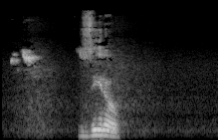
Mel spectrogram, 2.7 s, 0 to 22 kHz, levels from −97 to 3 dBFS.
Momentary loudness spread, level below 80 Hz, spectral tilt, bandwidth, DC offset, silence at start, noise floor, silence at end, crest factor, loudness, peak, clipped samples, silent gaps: 13 LU; -70 dBFS; -3.5 dB/octave; 16 kHz; under 0.1%; 0.15 s; -70 dBFS; 1.25 s; 20 dB; -24 LUFS; -8 dBFS; under 0.1%; none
